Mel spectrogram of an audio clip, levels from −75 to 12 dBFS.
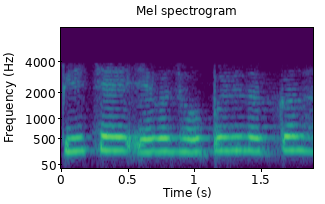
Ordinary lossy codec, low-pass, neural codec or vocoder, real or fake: AAC, 16 kbps; 7.2 kHz; codec, 16 kHz, 0.4 kbps, LongCat-Audio-Codec; fake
